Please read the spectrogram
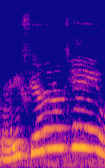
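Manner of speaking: high-pitched, quick imitation of a concerned dad. Dad checking on the child at dinner, mock concern. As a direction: lightly mimic dad checking on you. Retelling dad's concerned question.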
